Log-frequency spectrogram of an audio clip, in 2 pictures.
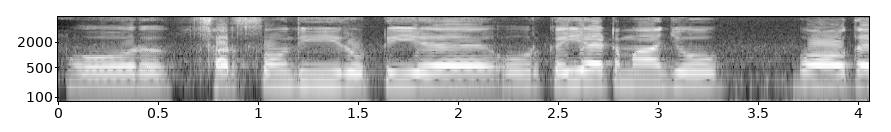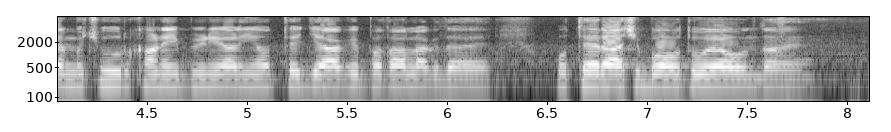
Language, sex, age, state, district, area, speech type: Punjabi, male, 18-30, Punjab, Mohali, rural, spontaneous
